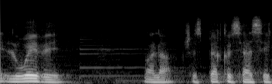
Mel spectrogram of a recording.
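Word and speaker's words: Loewe: et le W se prononce V, donc c'est Louévé.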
